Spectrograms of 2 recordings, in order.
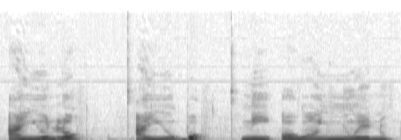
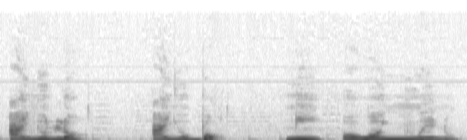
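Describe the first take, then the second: Both takes have the same delivery.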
